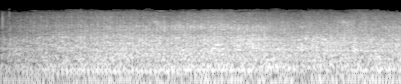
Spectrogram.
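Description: Outdoor background noise with indistinct voices, fading up over about the first second and then steady.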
